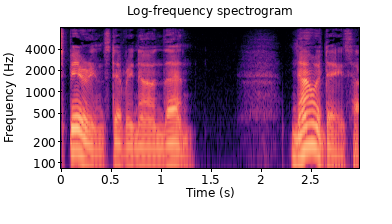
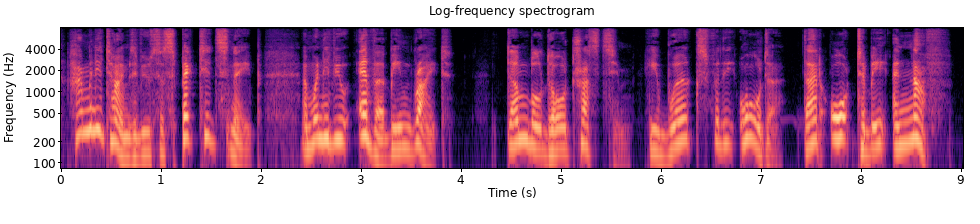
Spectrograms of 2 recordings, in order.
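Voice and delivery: indignant scolding; 8 semitones higher than usual. Acted. Hermione scolding Ron.

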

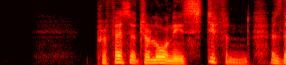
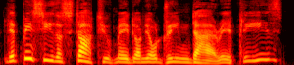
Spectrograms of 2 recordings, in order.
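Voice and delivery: brisk; 9 semitones higher than usual. Acted. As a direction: snap into action. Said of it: "uncharacteristically brisk".

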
